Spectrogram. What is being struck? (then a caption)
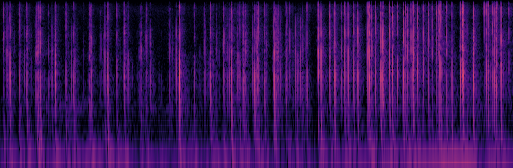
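Plastic eye mask filled with gel beads. Long acrylic nail tips tap fast on a clear purple plastic eye mask filled with gel beads, lying flat. The result is a quick, dense run of short, dry plastic clicks with a faint squishy rattle, over a steady low hum.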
